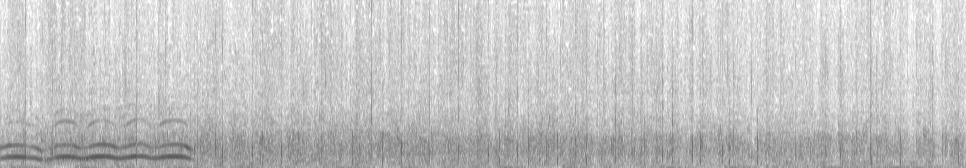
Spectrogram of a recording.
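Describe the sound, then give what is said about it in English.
An audience applauds as a guest is welcomed on stage. A brief warbling tone sounds first, then dense, steady clapping carries on for about eight seconds. “Without further ado, ladies and gentlemen, please put your hands together for the one and only Auto Alex!”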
